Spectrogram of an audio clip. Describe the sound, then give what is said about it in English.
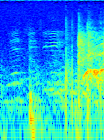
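Audience applause from a singer's fan club in the first two rows swells up in the second half, a dense, steady wash of many hands clapping, preceded by a brief thud and faint murmuring voices. “But the applause, in case you're curious, is coming from a … fan club there in the first two rows.”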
